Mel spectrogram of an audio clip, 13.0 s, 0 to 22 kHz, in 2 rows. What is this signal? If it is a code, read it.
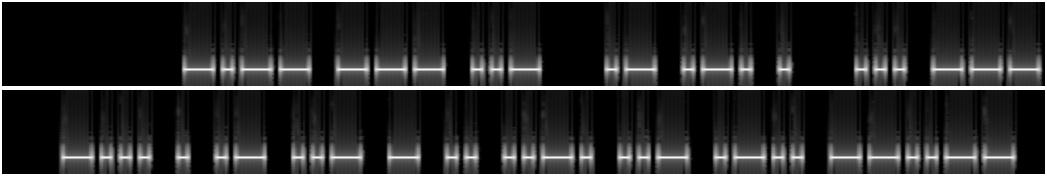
Morse code, heard as a keyed tone, about 20 wpm, 700 Hz. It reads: YOU ARE SO BEAUTIFUL,
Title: Sentences from Top 1200 Words 20wpm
